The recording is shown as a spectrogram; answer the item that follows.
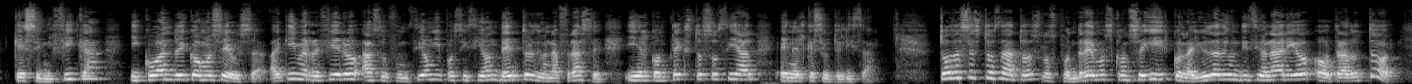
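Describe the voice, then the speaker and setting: A woman teaches a language lesson, laying out each step clearly and methodically. Her pitch rises and falls in a lively, animated way as she explains. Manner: clear, step-by-step instructive delivery. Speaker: English teacher and linguist.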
